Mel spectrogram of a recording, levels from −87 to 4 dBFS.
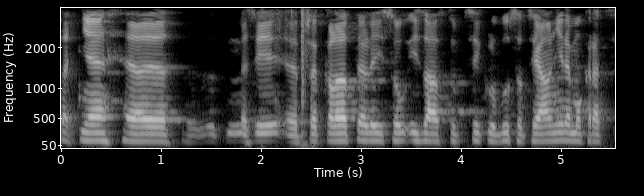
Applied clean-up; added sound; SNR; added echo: classical method log-MMSE.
